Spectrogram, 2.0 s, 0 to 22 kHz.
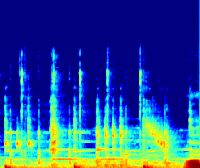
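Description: Music playing through a Gradiente GST-107 vertical soundbar tower, with sustained notes over a deep beat about every three-quarters of a second, while its bass level is being stepped up.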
